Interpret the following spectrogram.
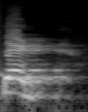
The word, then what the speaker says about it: debt: Because there is a silent B here. It's spelled as debt.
